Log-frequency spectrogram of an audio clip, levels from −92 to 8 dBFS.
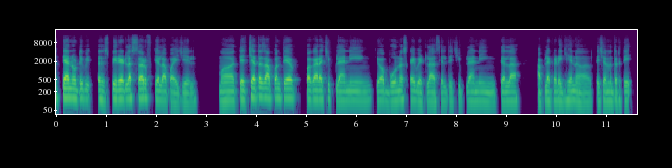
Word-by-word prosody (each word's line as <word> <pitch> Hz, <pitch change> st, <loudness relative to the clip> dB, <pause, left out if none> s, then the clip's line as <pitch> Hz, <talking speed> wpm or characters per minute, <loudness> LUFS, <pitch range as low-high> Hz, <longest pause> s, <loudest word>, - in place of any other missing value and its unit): त्या 130 Hz, +1 st, +8 dB
नोटीपी 125 Hz, -1 st, -1 dB, 0.5 s
पिरियडला 120 Hz, 0 st, +6 dB
सर्व्ह 125 Hz, +1 st, +3 dB
केला 110 Hz, -2 st, +2 dB
पाहिजेल. 90 Hz, 0 st, -4 dB, 0.5 s
मग 105 Hz, +1 st, 0 dB
त्याच्यातच 130 Hz, +5 st, +4 dB
आपण 125 Hz, 0 st, +4 dB
ते 125 Hz, -1 st, +6 dB, 0.3 s
पगाराची 115 Hz, 0 st, +4 dB
प्लॅनिंग 105 Hz, -1 st, -4 dB
किंवा 105 Hz, -1 st, +1 dB
बोनस 105 Hz, +2 st, -3 dB
काही 110 Hz, -, +1 dB
भेटला 100 Hz, 0 st, -2 dB
असेल 95 Hz, +1 st, -6 dB
त्याची 100 Hz, 0 st, -11 dB
प्लॅनिंग 100 Hz, -1 st, -5 dB
त्याला 100 Hz, 0 st, 0 dB, 0.4 s
आपल्याकडे 100 Hz, -1 st, -1 dB
घेणं, 95 Hz, -3 st, -4 dB
त्याच्यानंतर 100 Hz, 0 st, -4 dB
ते 105 Hz, 0 st, -3 dB
105 Hz, 125 wpm, -24 LUFS, 100-115 Hz, 0.5 s, त्या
